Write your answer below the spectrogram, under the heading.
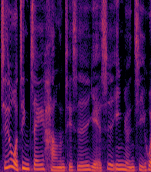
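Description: With a plain, everyday voice, a woman speaks at a fairly low pitch with ordinary pitch variation in a very clean recording with a silent background. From Taiwan, Yilan (Luodong). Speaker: podcast host, performing arts presenter. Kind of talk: casual chat.

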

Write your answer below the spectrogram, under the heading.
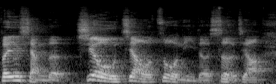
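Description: A man's pitch swings very widely as audible room echo fills the recording. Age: 50s. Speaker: company executive. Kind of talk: promotional interview.

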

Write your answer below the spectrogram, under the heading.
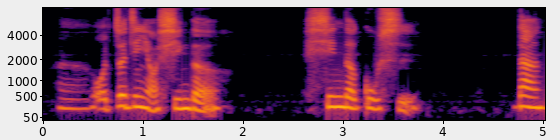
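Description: A woman with a Taiwanese accent speaks at a very slow pace with long, frequent pauses. Her fairly high, somewhat breathy voice has a dark, mellow tone and fairly even intonation. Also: very clean recording, silent background. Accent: Taiwanese Mandarin. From Taiwan, Kaohsiung. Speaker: bridal stylist. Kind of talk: casual chat. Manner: nervous.

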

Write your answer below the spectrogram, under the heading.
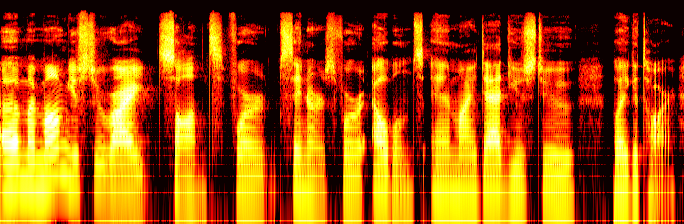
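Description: This woman's pitch varies in an ordinary way, and the recording is very clean with a silent background. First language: Chinese. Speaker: university student and YouTuber. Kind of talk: interview. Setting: studio.

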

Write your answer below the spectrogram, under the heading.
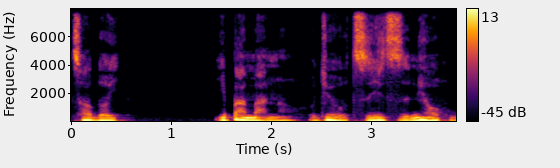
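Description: A man's very deep, low voice with a dark, mellow tone, somewhat breathy, with fairly even intonation and a fairly slow pace. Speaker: patient association chairman, retired naval officer. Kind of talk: interview testimony. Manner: halting, many fillers.

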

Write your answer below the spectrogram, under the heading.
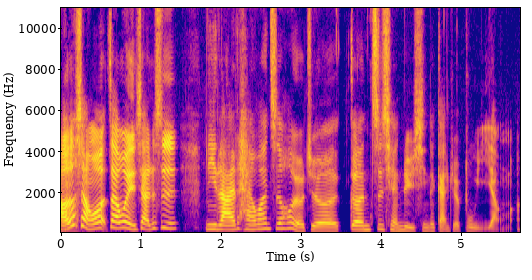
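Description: Her fairly high voice swings very widely in pitch and greatly in loudness as this woman talks at a fairly quick pace in an animated, nervous tone, recorded with a dry, close sound and no echo. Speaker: podcast host. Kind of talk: casual interview chat. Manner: animated, laughs often, nervous.

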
